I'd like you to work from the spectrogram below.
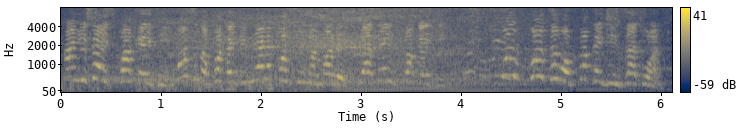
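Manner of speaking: outraged. Acted. Woman berating someone for saying it's packaging, outraged. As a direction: demand an explanation in furious disbelief.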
